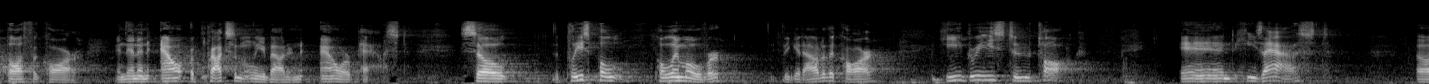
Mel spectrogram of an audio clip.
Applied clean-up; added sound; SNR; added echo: none; none; none; none.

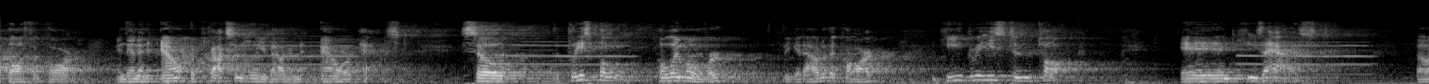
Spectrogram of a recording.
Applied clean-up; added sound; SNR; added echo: none; Wind instrument, woodwind instrument; 16 dB; reverberation time 2.3 s.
